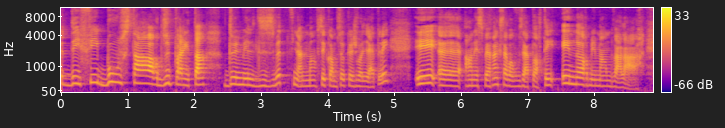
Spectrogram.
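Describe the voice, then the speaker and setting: A woman talks at a medium pitch and moderate pace with lively intonation. The background is quiet. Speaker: real estate coach. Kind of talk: motivational video talk to viewers. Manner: hesitant with many fillers.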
